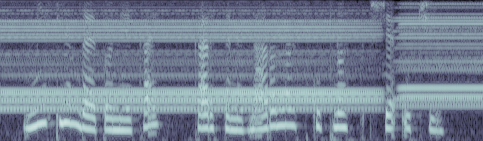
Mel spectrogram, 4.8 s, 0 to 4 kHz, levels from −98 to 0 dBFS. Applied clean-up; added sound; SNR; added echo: none; Harmonica; 0 dB; none.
